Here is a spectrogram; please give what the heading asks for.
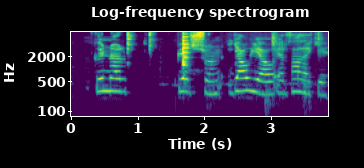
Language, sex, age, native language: Icelandic, female, 11, Icelandic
